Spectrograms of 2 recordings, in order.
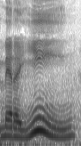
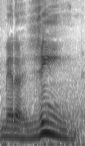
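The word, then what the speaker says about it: Medellín: But here in Colombia, double L's are pronounced as J's, make a J sound like ja. So like it's not Medellin, it's Medellin.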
